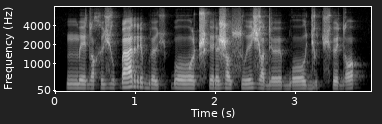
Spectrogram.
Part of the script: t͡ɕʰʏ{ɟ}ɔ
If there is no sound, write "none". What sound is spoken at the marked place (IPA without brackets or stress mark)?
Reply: d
